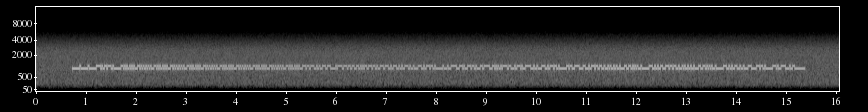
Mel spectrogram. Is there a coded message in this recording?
Yes: RTTY (45.45 baud, 170 Hz shift) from 0.7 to 15.4 s, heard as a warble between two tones, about 1040 Hz centre, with radio static and fading. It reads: RYRYRYRYRYRYRYRYRYRYRY NAME IS ANNA, QTH UTRECHT, LOC PF86NW PF86NW. HOW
